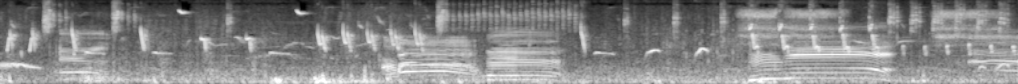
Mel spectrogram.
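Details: Herd of tame cattle driven by a herder along a village road one morning toward feeding fields; two drawn-out, deep, wavering moos stand out over busy chirping birds and rustling footsteps.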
